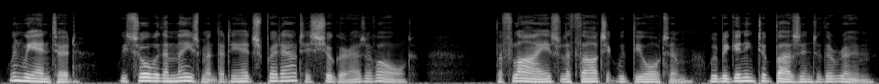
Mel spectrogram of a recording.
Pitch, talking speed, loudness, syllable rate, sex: 130 Hz, 205 wpm, -17 LUFS, 5.8 syllables/s, male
